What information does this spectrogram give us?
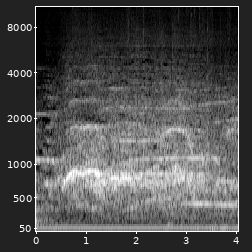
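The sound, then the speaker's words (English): An audience boos Quebec together in a sustained, wavering drone of voices that swells within the first half second and holds steady for about four seconds. “Are you booing Quebec?”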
